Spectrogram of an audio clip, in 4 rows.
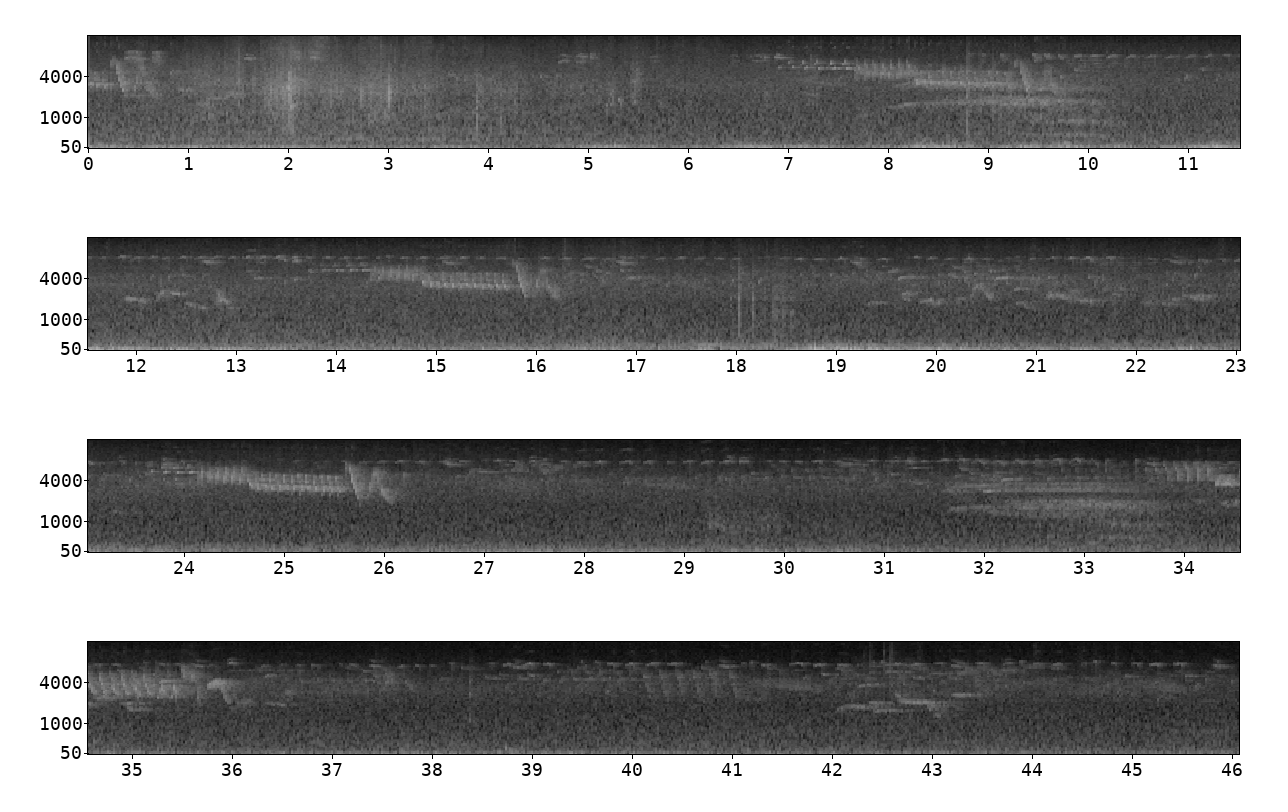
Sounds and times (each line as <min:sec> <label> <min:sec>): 0:00.0 crackling tree 0:06.3
0:00.0 bikers 0:07.4
0:08.7 neighing of the horses 0:10.7
0:31.7 neighing of the horses 0:34.1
